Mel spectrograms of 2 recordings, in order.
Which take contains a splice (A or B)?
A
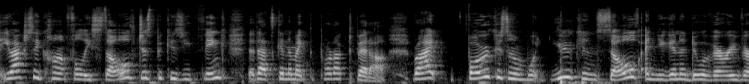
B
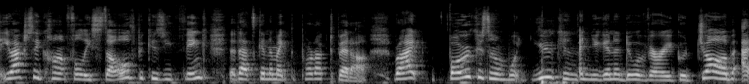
B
